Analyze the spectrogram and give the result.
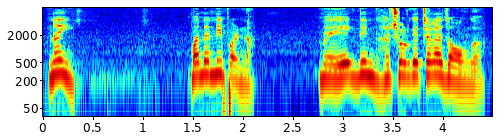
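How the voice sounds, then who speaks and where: A woman's voice: on the high side, animated, moderate pace, warm tone, natural voice. A woman voicing a stubborn, hot-tempered young village boy with a pleading manner. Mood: defiant. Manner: pleading, tearful and breathless at times.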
